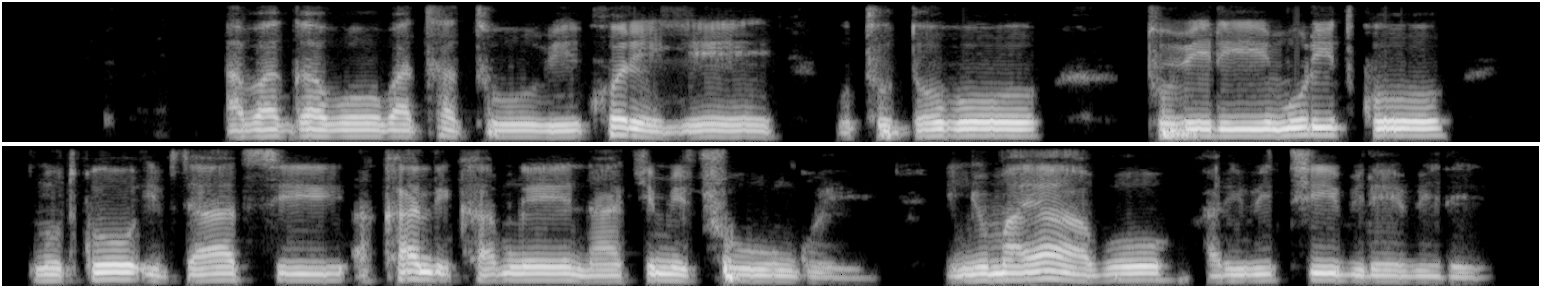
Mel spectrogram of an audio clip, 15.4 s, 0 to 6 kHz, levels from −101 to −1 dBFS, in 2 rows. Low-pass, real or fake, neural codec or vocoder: 5.4 kHz; fake; vocoder, 44.1 kHz, 128 mel bands every 256 samples, BigVGAN v2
